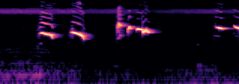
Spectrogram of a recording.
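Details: Greater green leafbird song recorded as bait to stimulate other leafbirds: short, separated downslurred whistles and sharp chips in small groups, over a steady high hiss.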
